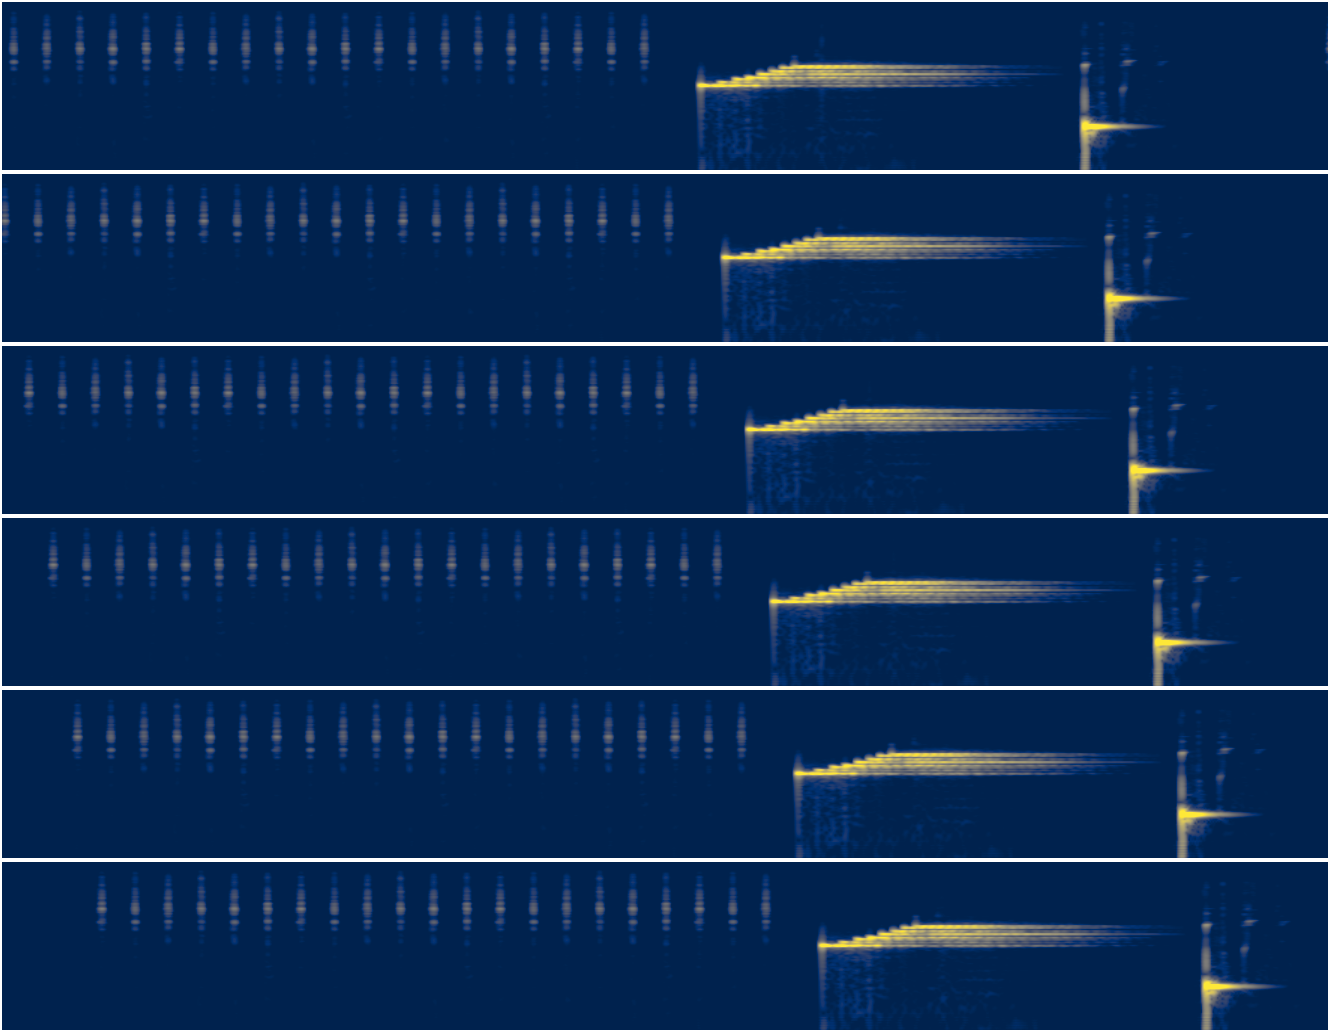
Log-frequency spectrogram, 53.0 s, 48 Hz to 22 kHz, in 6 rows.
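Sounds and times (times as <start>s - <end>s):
clock-like ticking: 0.0s - 7.8s, 8.9s - 16.8s, 17.9s - 25.8s, 26.9s - 34.8s, 35.9s - 43.8s, 44.9s - 52.8s
bright rising chime: 4.8s - 6.9s, 13.8s - 15.8s, 22.8s - 24.8s, 31.7s - 33.8s, 40.7s - 42.9s, 49.7s - 51.9s.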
